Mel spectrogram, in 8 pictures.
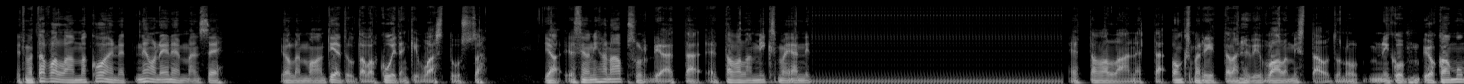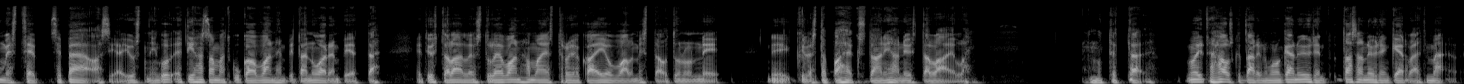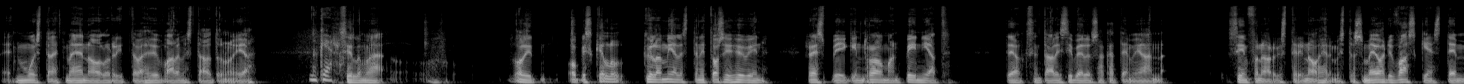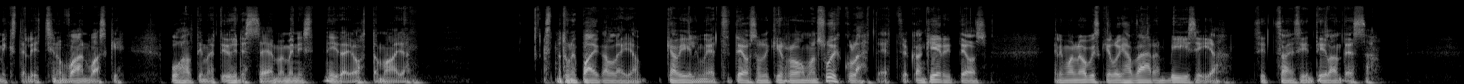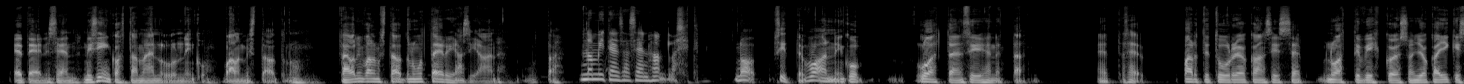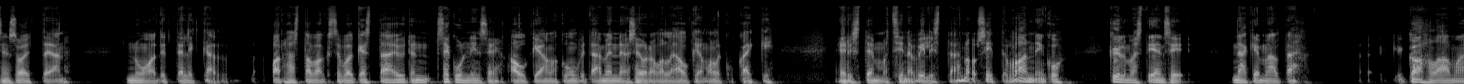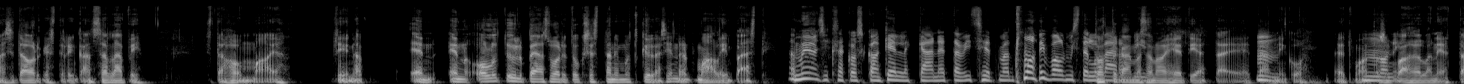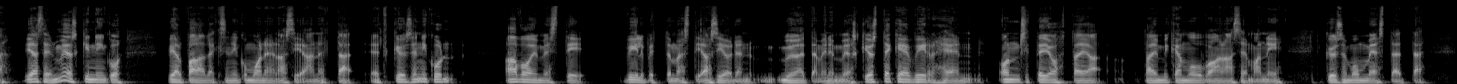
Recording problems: audio freezing; at 8 s for 2.5 s

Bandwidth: 16 kHz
